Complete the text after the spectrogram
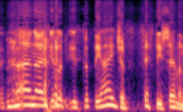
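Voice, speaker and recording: A man at a very fast pace with very wide pitch swings, over noticeable background noise. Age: 70s. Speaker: hairdresser. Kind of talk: radio interview. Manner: halting.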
